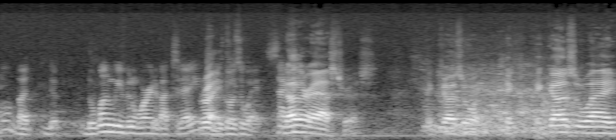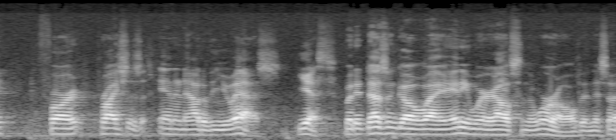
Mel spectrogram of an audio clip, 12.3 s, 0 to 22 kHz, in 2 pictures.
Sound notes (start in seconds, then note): 4.2 laugh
